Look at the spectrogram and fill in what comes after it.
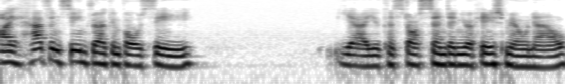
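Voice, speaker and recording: Long, frequent pauses with fairly even intonation. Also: man, medium pitch for a man. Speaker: anime video commentator. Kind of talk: opinion vlog monologue. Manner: hesitant, many fillers.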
